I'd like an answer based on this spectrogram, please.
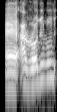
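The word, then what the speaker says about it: الرجل: এই যে এখানে তোয়া, তারপরে ত, র, তারপরে জা, তারপরে সিন, এই হরফগুলো হুরুফে শামসিয়া, এই জন্য আলিফ লামের ওই লামটা পড়া যায় না।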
